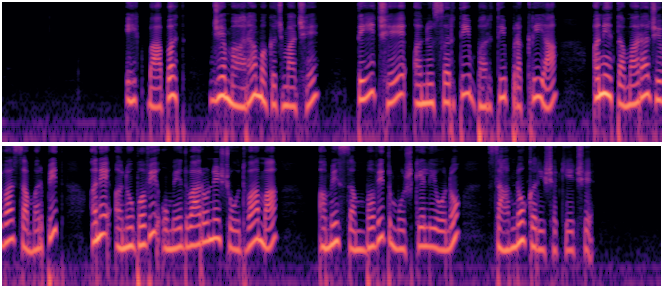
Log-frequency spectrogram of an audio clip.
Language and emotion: Gujarati, fearful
